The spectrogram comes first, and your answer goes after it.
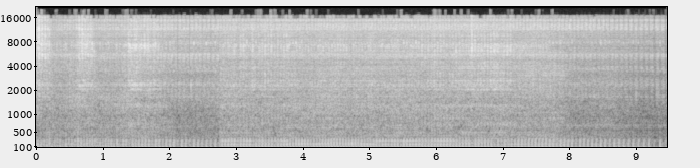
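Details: Mini Willys-style Jeep, Chinese engine, after idle screw adjustments: uneven chugging that swells and sags on its own; hunting idle, carburetor slide suspected sticking, possibly gummed up.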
